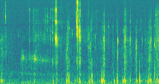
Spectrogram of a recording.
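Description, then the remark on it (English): Repeated crunching and chewing of a crisp salad made of leftover vegetables and olives, a steady irregular rhythm of wet crunches and bites with a few sharper snaps, no talking. “Let's dig in. Either way, I'm starving.”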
